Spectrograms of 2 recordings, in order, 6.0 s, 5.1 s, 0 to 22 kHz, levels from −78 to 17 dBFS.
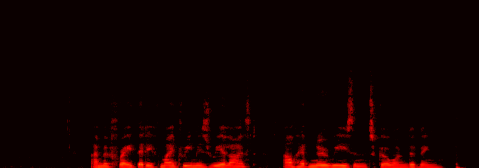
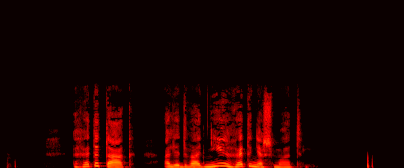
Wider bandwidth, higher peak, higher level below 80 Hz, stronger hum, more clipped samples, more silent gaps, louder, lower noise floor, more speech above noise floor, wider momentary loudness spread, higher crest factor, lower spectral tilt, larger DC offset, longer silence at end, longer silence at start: first, 13 kHz vs 11.5 kHz; second, -22 dBFS vs -12 dBFS; first, -76 dBFS vs -82 dBFS; neither; neither; neither; second, -39 LUFS vs -29 LUFS; second, -73 dBFS vs -82 dBFS; second, 35 dB vs 53 dB; second, 11 LU vs 20 LU; about the same, 18 dB vs 20 dB; first, -6 dB/octave vs -4.5 dB/octave; neither; second, 0.25 s vs 1.3 s; first, 1.15 s vs 0.9 s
